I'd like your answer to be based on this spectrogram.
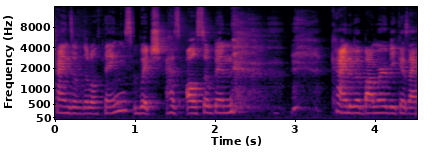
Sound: giggles

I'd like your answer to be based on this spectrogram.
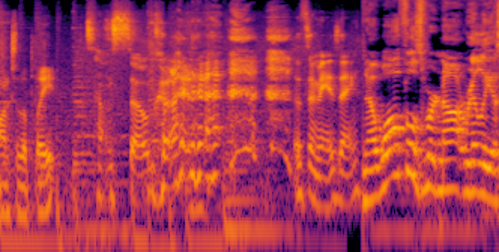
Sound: laughs

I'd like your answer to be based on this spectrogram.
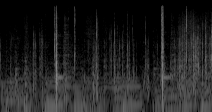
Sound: stapling sound

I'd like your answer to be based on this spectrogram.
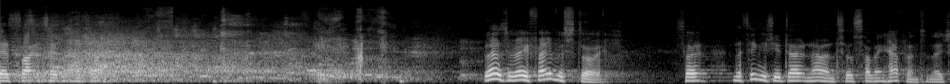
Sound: laughter

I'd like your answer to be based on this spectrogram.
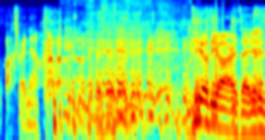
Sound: group laughing

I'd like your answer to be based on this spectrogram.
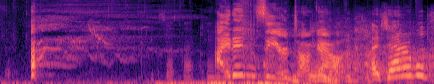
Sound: laughs

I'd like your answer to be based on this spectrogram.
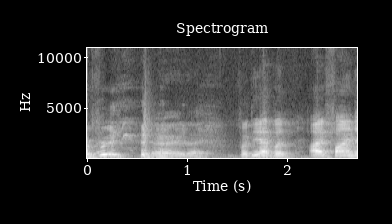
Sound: laughing

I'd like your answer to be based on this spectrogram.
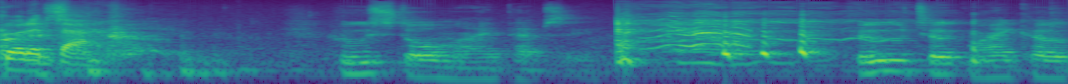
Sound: laughs

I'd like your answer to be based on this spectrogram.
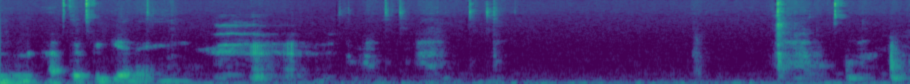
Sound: laughs

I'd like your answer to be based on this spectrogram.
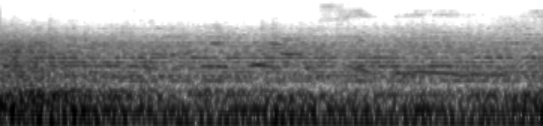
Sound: sobbing

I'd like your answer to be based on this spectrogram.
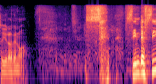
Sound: laughter

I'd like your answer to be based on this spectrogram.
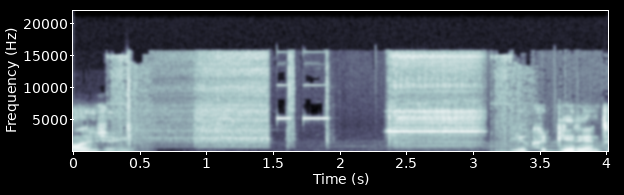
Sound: drill whizzing; beeping

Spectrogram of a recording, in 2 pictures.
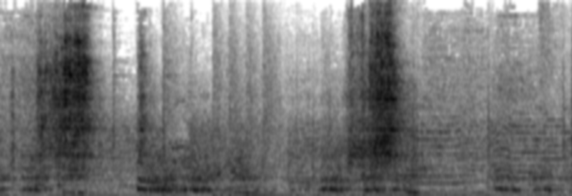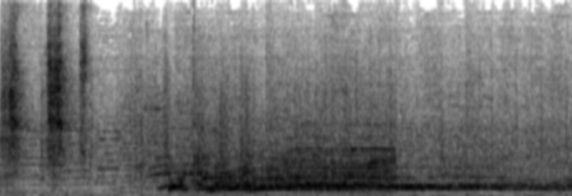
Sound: crowd noise

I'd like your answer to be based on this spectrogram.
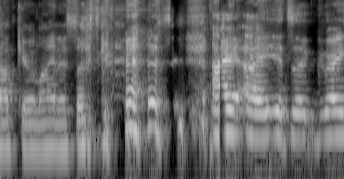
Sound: laughs

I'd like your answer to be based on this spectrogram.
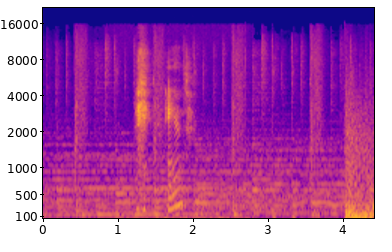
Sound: scoffs; boom

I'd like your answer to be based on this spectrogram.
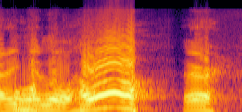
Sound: yelps in pain

